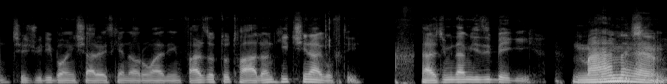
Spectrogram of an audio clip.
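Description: No technical faults are audible.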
